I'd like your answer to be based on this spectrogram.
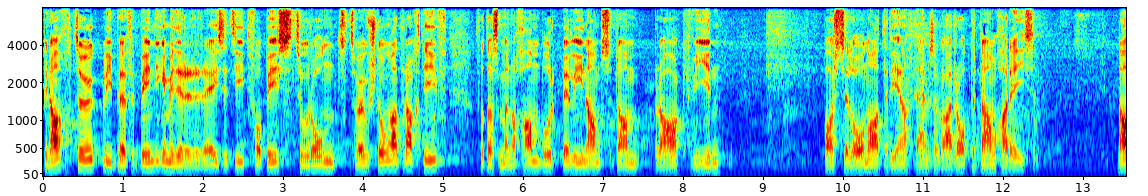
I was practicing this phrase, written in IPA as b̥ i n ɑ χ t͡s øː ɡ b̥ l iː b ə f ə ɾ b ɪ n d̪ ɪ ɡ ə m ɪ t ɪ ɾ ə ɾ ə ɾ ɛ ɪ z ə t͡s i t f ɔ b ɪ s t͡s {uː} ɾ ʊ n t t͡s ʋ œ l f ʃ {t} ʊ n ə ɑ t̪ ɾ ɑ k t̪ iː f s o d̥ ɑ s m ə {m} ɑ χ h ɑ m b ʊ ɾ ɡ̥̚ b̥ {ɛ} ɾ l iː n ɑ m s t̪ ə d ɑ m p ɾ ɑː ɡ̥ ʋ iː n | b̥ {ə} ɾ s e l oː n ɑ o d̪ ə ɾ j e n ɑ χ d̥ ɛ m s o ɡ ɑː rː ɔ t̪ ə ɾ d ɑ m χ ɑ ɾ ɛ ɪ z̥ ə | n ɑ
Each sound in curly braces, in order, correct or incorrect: incorrect: u, correct, incorrect: n, correct, incorrect: ɑ

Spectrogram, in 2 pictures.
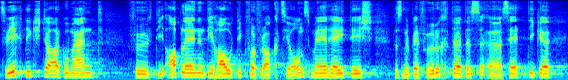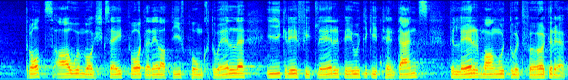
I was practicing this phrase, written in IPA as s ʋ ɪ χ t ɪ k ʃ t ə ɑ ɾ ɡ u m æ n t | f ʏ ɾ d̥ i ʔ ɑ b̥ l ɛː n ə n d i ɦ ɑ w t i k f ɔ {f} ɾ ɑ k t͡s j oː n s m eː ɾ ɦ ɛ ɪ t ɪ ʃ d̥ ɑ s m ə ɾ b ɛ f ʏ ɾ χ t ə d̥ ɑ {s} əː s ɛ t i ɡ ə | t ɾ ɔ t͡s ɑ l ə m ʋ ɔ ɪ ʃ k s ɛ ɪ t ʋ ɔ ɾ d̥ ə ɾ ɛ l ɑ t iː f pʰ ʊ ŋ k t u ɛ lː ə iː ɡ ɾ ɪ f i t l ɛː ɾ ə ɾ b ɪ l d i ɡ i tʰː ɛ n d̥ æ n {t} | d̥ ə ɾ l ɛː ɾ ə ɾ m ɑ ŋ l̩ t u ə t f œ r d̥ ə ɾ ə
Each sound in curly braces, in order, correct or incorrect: correct, correct, incorrect: t͡s

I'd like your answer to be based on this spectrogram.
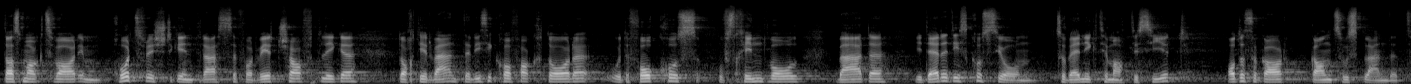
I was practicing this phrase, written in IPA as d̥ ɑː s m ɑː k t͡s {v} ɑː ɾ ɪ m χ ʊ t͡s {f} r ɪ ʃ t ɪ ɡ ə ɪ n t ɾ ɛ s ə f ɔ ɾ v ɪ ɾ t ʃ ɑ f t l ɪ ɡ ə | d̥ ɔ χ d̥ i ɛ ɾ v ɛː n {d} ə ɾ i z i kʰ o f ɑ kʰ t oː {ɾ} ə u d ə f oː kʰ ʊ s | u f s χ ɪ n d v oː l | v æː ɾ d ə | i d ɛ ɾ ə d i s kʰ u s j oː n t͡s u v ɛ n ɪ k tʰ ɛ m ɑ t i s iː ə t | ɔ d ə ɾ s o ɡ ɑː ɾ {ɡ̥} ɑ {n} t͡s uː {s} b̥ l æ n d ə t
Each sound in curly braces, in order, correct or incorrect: correct, correct, incorrect: t, correct, correct, correct, correct

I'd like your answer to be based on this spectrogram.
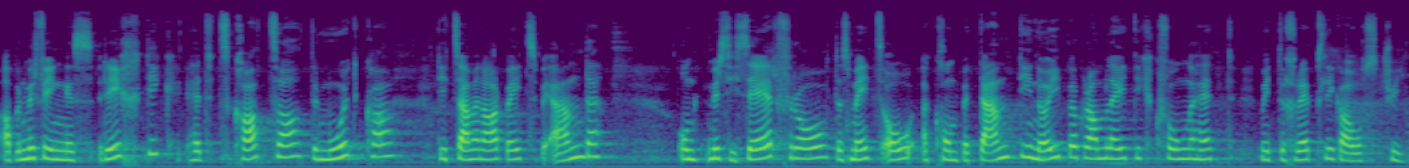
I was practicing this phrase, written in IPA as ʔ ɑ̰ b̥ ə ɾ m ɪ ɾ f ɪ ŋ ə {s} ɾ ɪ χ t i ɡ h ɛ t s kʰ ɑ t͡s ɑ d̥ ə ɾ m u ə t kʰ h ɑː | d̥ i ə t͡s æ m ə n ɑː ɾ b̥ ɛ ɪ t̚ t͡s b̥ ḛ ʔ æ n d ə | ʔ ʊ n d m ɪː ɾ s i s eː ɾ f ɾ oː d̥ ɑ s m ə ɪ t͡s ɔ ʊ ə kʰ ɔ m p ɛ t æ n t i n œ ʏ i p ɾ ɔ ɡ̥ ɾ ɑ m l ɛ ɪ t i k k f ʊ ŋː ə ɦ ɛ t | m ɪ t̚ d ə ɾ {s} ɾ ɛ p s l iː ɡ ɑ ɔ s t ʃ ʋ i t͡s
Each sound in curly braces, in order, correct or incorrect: correct, incorrect: χ

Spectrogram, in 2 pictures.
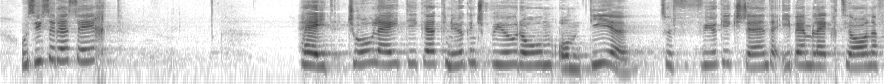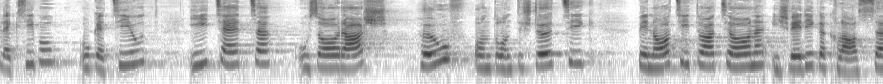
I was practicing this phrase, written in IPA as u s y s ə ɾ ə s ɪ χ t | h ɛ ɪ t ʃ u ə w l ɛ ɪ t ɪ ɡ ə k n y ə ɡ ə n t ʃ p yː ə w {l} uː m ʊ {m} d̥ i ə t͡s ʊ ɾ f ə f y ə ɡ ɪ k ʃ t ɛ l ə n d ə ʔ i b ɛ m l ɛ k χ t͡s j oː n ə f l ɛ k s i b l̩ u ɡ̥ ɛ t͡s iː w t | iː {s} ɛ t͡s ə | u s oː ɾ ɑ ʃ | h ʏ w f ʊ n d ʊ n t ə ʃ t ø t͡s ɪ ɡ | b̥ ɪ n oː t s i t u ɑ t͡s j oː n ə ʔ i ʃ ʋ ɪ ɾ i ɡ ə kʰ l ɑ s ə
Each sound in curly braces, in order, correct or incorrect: incorrect: ɾ, correct, incorrect: t͡s

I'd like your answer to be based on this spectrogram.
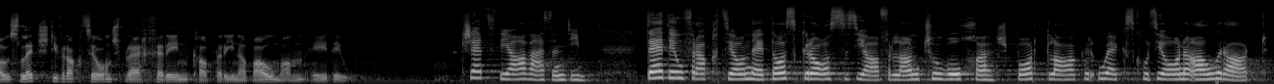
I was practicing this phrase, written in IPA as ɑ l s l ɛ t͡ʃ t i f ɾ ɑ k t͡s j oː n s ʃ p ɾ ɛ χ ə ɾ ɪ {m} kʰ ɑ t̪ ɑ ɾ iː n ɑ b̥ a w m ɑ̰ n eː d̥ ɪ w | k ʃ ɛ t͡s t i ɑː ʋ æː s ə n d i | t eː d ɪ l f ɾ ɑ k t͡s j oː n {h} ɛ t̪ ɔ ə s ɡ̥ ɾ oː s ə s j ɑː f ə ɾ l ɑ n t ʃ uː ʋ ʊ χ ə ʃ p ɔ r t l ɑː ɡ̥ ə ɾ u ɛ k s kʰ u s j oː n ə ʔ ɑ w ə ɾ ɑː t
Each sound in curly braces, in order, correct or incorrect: incorrect: n, correct

